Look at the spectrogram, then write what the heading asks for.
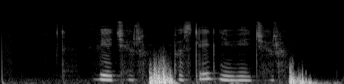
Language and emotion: Russian, sad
